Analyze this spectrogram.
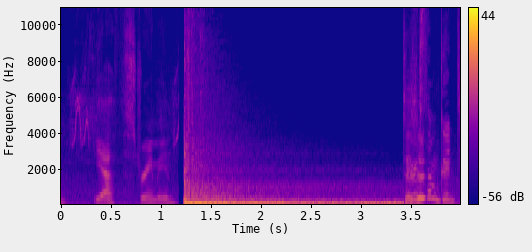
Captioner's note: loud thud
